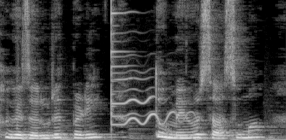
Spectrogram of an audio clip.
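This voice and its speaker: A woman as a gentle, soothing daughter-in-law. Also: on the high side, fairly even intonation, measured pace, music in the background, lightly acted. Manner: soothing, coaxing.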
